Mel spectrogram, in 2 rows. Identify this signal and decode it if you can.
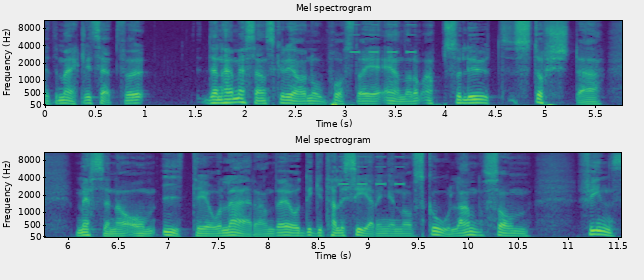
Alarm pattern, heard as an alarm's beeps, played twice, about 3100 Hz, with speech in Swedish. Temporal four. Carbon monoxide.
